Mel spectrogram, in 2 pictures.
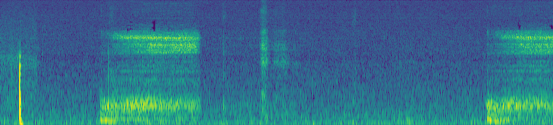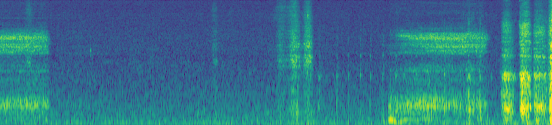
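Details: Sleeping dog snoring in slow, regular rasping breaths, about ten a minute, over a low room hum.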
